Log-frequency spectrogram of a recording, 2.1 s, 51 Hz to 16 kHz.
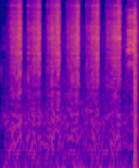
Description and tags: focus 01 copy
Autofocus on camera pitched and slowed down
